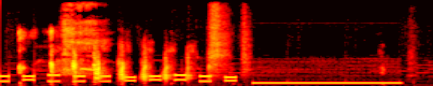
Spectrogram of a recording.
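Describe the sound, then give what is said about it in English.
A quick run of about ten clear two-tone telephone keypad beeps as a company's customer support number is dialed on a phone, followed by a steady, sustained dial tone lasting about two seconds before cutting off. “now I should dial that number.”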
